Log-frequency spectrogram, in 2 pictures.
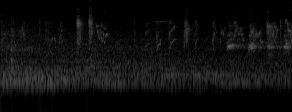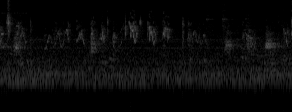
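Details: Budgerigar chatter used to provoke other birds into singing: dense bursts of bright chirps and squeaky warbles, mostly high-pitched, tumbling irregularly over nearly twelve seconds with a steady low hum underneath.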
